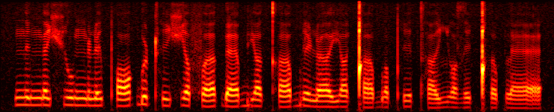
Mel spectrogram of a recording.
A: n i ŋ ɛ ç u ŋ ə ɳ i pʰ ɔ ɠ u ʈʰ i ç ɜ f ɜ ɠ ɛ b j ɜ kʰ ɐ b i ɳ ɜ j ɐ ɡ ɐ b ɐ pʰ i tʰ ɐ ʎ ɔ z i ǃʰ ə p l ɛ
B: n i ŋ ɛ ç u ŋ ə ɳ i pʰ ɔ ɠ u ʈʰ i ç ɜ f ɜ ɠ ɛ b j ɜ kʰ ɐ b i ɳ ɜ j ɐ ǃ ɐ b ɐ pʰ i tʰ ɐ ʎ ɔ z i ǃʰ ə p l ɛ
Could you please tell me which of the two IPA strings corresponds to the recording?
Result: B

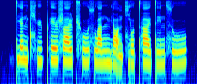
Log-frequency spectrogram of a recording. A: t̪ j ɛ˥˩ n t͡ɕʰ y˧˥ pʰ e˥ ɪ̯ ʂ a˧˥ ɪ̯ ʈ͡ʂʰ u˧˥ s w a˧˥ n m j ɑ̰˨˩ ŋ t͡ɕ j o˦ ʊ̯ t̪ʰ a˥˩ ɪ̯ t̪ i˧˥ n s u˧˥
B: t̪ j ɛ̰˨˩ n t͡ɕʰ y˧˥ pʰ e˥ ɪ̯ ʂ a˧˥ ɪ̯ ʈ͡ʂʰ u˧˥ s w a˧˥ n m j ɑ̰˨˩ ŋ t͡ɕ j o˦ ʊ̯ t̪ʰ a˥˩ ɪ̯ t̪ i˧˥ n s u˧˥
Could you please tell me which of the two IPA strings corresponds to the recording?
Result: A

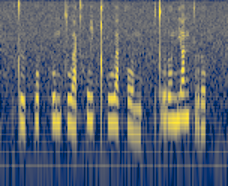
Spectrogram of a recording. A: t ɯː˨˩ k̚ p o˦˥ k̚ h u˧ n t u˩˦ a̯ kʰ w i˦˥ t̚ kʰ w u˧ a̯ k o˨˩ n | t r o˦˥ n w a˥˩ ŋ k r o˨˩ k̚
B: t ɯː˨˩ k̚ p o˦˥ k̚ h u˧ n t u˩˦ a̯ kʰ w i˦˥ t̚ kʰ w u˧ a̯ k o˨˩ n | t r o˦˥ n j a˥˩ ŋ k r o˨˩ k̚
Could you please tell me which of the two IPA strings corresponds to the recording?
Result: B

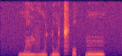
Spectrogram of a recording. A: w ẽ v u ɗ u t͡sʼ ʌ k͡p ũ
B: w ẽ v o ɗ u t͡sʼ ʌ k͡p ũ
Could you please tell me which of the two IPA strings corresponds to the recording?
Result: A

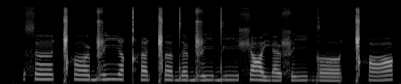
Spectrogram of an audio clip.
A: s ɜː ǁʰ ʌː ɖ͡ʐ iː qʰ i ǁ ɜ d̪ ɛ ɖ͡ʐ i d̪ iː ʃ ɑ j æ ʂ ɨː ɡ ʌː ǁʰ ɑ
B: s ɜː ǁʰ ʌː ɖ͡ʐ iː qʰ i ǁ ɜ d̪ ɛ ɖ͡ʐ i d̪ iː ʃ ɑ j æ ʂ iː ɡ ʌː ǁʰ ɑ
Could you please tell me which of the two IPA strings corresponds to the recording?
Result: B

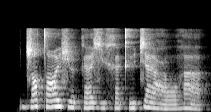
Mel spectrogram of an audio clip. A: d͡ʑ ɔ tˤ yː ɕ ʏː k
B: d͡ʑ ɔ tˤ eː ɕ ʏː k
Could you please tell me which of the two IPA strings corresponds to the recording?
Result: A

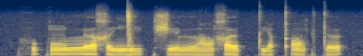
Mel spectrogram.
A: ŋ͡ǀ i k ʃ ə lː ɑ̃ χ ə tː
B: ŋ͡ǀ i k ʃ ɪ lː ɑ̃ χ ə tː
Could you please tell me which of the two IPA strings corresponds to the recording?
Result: B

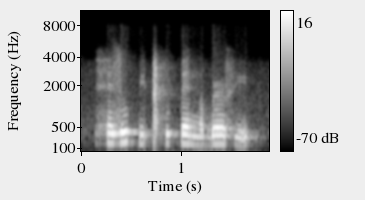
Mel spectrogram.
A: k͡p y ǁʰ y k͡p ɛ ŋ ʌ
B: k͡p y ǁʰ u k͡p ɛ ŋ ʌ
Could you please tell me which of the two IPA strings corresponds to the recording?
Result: B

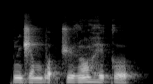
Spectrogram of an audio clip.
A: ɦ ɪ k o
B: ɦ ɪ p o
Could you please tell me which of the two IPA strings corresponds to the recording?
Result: A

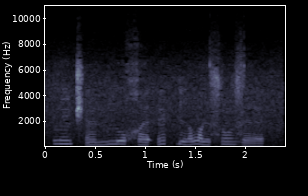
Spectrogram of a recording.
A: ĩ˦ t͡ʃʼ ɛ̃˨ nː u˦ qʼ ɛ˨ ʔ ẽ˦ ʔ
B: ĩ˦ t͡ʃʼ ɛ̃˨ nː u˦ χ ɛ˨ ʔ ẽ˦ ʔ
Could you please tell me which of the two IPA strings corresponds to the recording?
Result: B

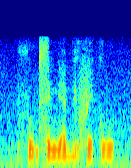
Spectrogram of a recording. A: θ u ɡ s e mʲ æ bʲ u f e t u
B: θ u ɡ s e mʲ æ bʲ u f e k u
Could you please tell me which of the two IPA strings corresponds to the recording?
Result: B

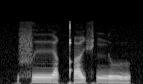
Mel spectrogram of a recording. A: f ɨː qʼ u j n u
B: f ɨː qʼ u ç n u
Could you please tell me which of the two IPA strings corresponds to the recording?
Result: B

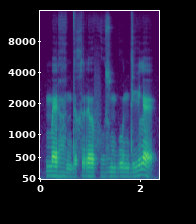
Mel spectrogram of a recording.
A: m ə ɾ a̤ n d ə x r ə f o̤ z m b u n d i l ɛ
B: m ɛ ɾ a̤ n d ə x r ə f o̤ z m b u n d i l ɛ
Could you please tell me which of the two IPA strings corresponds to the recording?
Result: B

